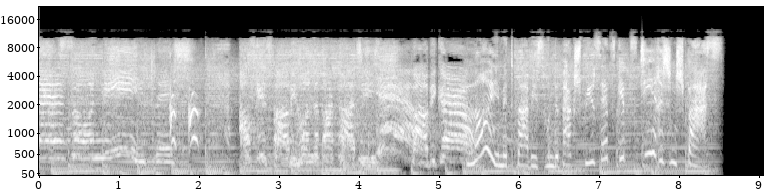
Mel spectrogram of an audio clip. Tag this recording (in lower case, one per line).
music
speech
